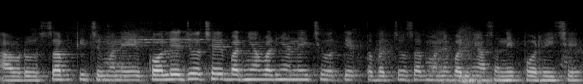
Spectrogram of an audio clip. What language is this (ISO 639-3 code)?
mai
